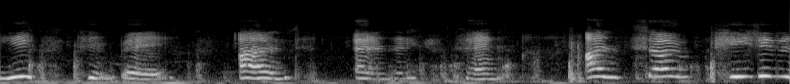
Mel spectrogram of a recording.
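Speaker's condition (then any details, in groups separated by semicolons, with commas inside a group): Cerebral palsy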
